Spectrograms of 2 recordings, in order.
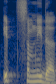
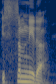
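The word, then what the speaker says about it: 있습니다: Makanya yang sering kita dengar itu issemnida, bukan itsemnida, tapi issemnida. Jadi sietnya lebih dominan daripada T-nya.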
